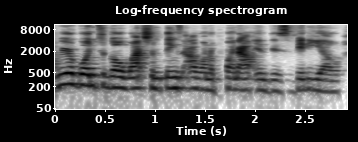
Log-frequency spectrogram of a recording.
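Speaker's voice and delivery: usual speaking voice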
